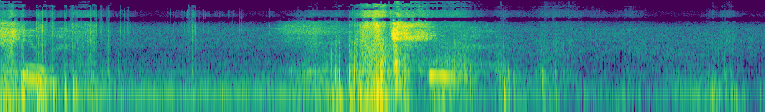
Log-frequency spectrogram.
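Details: Single sharp, explosive sneeze with a quick breath in before it, from a woman lying in bed with ragweed seasonal allergy, phone in the covers, in a quiet room: sneezing.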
